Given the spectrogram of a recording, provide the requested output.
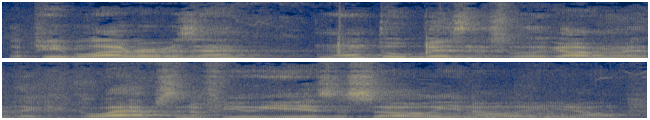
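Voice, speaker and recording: A man's voice: lowish voice, little pitch movement, normal speed, darkish tone, close to an everyday voice. Man acting shady recruiter, pushy, impatient, foul-mouthed, reverberant room, faint noise. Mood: curt, menacing. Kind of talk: amateur table read of a film script.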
